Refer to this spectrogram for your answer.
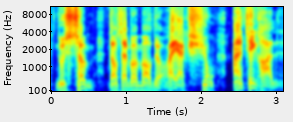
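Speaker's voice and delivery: loud, high-pitched declaiming impersonation; Sartre. Acted. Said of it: "Je vais le dire avec la voix de Sartre".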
